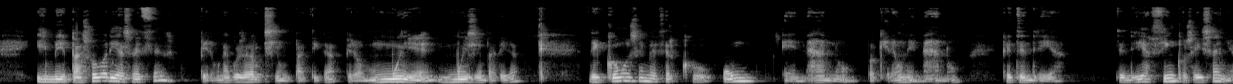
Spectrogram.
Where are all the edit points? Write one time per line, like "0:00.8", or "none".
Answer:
0:02.6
